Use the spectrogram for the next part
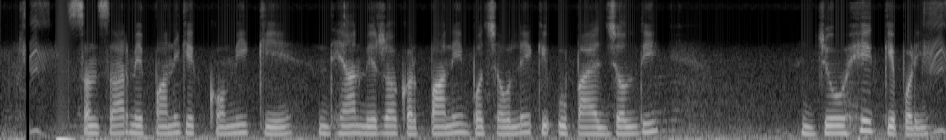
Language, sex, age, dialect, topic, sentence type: Bhojpuri, male, 18-24, Northern, agriculture, statement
